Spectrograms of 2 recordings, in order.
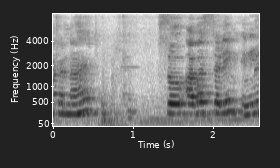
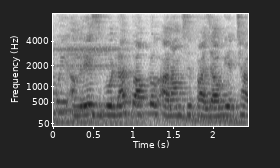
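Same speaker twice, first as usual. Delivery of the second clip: normal talking voice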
